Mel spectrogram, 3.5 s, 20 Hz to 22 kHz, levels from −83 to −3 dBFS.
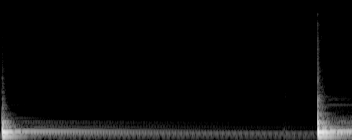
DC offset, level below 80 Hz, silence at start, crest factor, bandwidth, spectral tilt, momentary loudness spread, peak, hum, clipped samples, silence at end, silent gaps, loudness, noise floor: under 0.1%; -50 dBFS; 0 s; 24 dB; 2.8 kHz; -11.5 dB/octave; 26 LU; -2 dBFS; none; under 0.1%; 0 s; none; -22 LUFS; -61 dBFS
